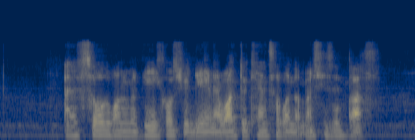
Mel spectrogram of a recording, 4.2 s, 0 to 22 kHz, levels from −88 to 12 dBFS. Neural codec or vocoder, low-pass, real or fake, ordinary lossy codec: codec, 44.1 kHz, 2.6 kbps, SNAC; 7.2 kHz; fake; none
